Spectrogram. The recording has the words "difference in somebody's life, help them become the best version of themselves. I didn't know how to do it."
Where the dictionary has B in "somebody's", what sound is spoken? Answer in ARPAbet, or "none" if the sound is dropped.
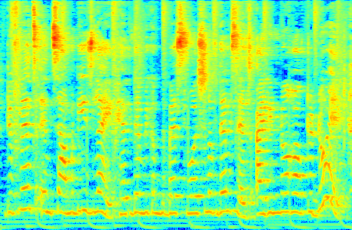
none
